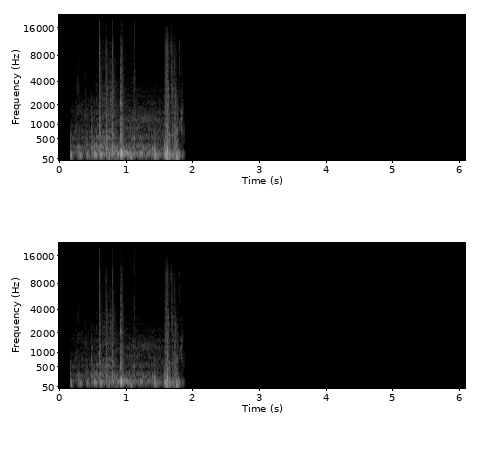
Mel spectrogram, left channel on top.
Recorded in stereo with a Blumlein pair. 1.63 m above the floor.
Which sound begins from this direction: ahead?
A cupboard door, at 0.2 s.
